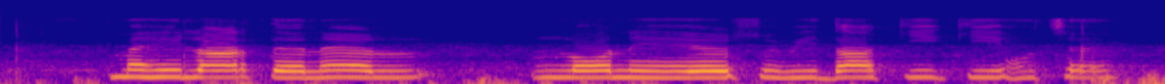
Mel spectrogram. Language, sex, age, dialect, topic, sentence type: Magahi, female, 18-24, Northeastern/Surjapuri, banking, question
